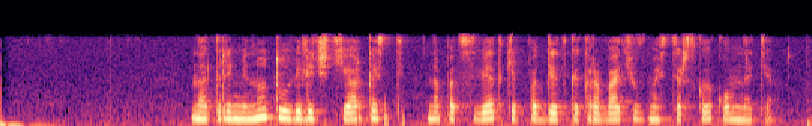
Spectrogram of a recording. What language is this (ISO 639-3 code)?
rus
